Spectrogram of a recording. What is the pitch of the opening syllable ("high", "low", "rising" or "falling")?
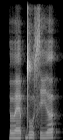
rising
